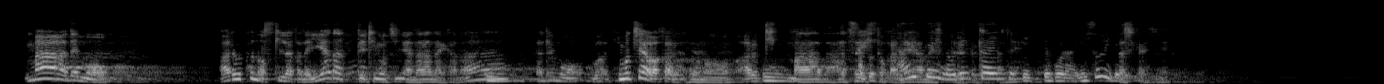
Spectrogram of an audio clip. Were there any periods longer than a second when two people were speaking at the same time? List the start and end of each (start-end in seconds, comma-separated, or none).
8.6-10.2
